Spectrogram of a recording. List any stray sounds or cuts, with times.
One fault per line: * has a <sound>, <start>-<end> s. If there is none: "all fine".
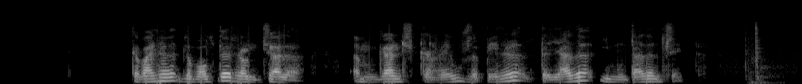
* has a thud, 7.4-7.9 s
